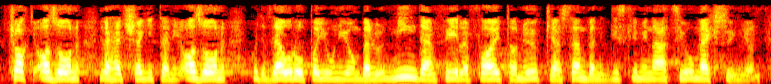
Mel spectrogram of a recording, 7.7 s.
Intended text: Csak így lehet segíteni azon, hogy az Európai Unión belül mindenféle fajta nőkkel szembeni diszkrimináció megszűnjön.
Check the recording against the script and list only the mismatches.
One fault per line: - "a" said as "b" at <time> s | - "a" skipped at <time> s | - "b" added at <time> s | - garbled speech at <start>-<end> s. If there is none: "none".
- "így" said as "azon" at 0.3 s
